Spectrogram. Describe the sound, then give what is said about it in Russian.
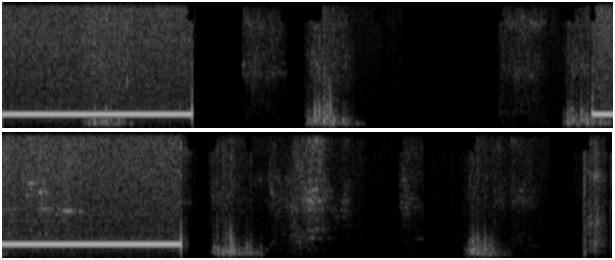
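A telephone ringback tone plays while a call waits to connect to a secretary: two long, steady, mid-pitched beeps of about two seconds each, separated by a pause of roughly four seconds, with faint muffled noises in between. “Для соединения с секретарем оставайтесь на линии.”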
